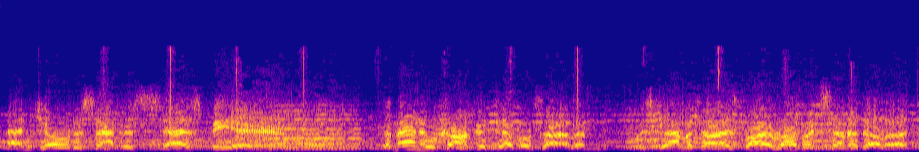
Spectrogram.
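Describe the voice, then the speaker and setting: A man's voice: on the high side, big pitch swings, normal speed. An American man in the polished sales delivery of an old radio announcer, reading scripted 1940s sponsor messages and credits. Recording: tinny vintage radio broadcast, music behind.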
